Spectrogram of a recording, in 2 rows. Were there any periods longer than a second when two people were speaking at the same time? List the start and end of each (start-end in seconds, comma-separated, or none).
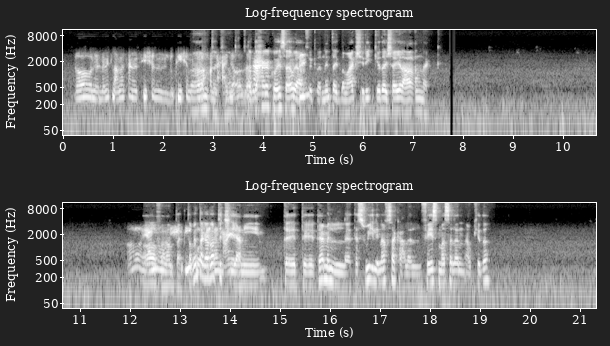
2.5-4.2, 12.2-14.5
